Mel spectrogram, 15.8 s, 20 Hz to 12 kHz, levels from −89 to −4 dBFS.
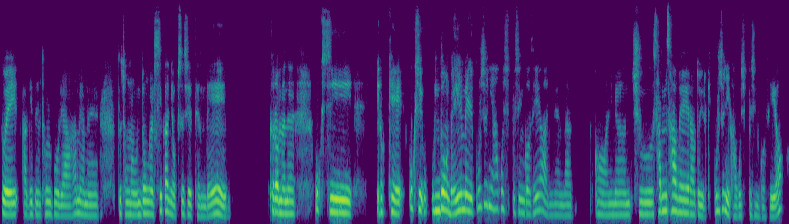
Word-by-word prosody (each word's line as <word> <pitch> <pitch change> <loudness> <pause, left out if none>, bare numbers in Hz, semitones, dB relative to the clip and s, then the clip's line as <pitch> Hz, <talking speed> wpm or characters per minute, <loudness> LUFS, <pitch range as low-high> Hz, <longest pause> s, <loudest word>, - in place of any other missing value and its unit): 또 185 -3 +6
애 170 +1 +6
아기들 170 0 -5
돌보랴 165 -4 -3
하면은 165 -3 -3 0.4
또 190 - -3
정말 175 -2 -2
운동 175 +3 +1
갈 175 -1 +1
시간이 215 -1 0
없으실 165 +1 -3
텐데 155 +3 +1 0.9
그러면은 190 -3 +5 0.4
혹시 200 -6 +5 0.5
이렇게 205 -2 +1
혹시 260 -3 +1 0.2
운동을 225 +2 +6
매일매일 215 +4 +4
꾸준히 285 +6 -5
하고 250 0 -7
싶으신 205 -3 -7
거세요? 190 +6 -4
아니면 160 -2 -10
난 155 0 -9 0.5
어 170 -2 -7
아니면 165 0 -4
주 175 -1 -2
3-4 220 +1 +1
회라도 185 -4 0
이렇게 150 -3 -5
꾸준히 225 -2 -1
가고 150 0 -7
싶으신 155 -1 -12
거세요? 140 - -3
180 Hz, 305 characters per minute, -26 LUFS, 165-210 Hz, 0.9 s, 또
